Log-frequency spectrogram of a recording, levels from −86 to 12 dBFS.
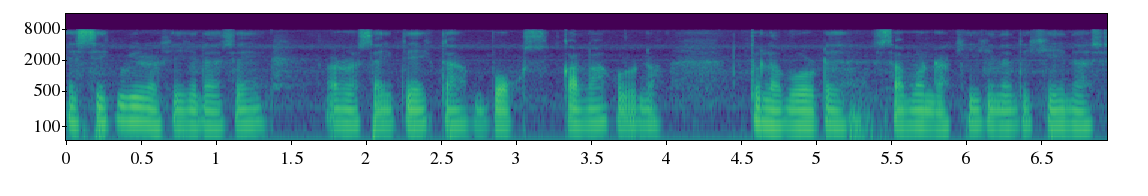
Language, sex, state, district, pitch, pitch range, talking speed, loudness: Nagamese, male, Nagaland, Dimapur, 110 Hz, 105-110 Hz, 155 wpm, -23 LUFS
